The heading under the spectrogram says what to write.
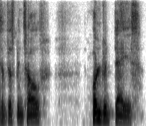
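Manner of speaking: ordinary delivery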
